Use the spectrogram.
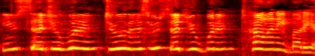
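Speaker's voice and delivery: high, loud imitation of a crying ex; mock tearful. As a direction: whine it accusingly, as if in tears. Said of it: "in tears, he's like".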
